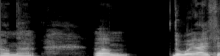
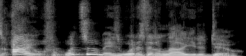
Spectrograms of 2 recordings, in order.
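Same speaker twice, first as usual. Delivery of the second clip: resigned friend; 6 semitones higher than usual. Retold or imitated. Friend giving in at bar.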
